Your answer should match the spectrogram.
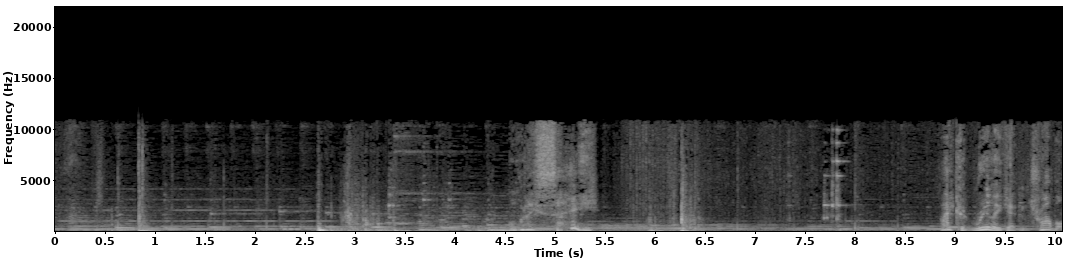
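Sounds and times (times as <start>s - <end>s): quiet background music: 0.0s - 10.0s
glassy clink: 7.7s - 8.0s.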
